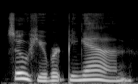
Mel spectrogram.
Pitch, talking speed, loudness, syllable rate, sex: 195 Hz, 130 wpm, -16 LUFS, 3.9 syllables/s, female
